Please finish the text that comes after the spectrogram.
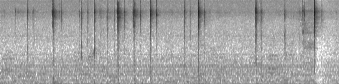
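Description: Computer keyboard typing on billing software for a jewellery shop, with irregular key clicks and a few firmer presses like the enter key, close and fairly clear over a low background hum.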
